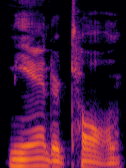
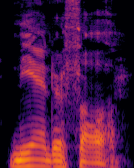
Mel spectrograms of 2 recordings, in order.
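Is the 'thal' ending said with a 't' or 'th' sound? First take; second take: t; th. First: The ending is said with a plain 't' sound. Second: The ending is said with a 'th' sound.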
